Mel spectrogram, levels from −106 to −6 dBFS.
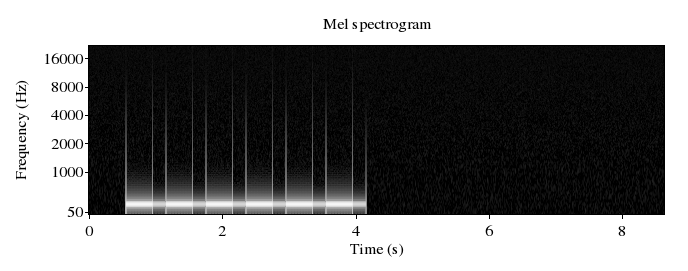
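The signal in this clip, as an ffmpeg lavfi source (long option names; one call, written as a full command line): ffmpeg -f lavfi -i "aevalsrc='pow(10,(-10-13*gte(mod(t,0.6),0.4))/20)*sin(2*PI*245*t)':duration=3.6:sample_rate=44100" out.wav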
